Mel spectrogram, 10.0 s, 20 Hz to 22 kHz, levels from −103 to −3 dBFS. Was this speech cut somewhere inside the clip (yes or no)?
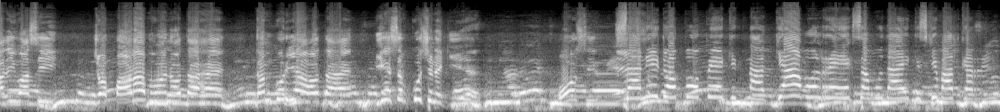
no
